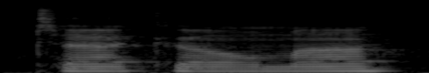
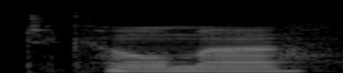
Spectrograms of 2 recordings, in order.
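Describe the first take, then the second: No difference in how they are said.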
